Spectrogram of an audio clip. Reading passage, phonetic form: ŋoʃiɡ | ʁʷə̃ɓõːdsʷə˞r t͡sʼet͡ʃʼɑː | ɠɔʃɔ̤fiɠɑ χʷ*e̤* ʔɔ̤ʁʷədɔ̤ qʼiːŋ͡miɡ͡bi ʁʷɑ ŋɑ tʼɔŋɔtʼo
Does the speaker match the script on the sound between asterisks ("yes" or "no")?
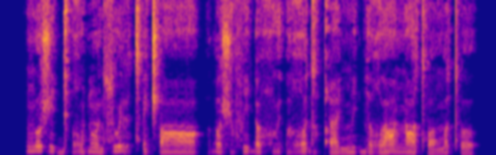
yes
